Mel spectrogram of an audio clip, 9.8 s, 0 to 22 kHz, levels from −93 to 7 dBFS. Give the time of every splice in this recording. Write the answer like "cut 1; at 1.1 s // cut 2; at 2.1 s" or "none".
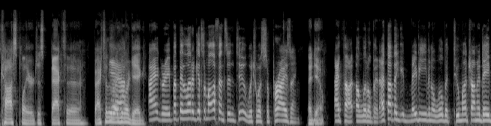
cut 1; at 6.1 s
